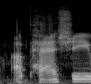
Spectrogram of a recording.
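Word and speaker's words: Apashe: know that's dope uh mine is majesty by apache which is not spelled like the indigenous tribe it's a-p-a-s-h-e yeah i've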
